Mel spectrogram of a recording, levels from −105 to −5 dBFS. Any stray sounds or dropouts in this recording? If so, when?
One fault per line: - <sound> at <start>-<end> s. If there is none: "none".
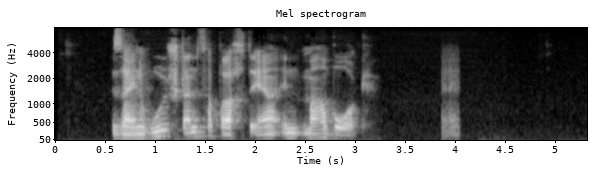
- laugh at 3.9-4.1 s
